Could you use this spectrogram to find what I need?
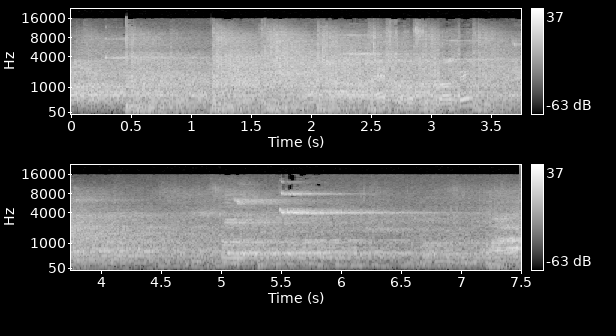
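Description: Men talk and call out across the hall.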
